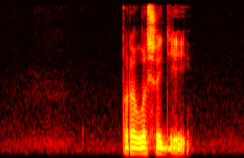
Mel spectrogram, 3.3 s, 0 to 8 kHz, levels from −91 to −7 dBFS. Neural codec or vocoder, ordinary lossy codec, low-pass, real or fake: none; AAC, 48 kbps; 7.2 kHz; real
